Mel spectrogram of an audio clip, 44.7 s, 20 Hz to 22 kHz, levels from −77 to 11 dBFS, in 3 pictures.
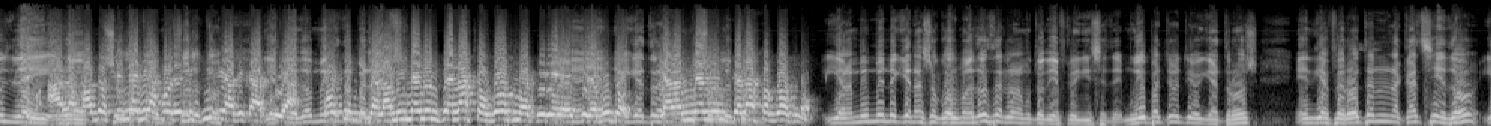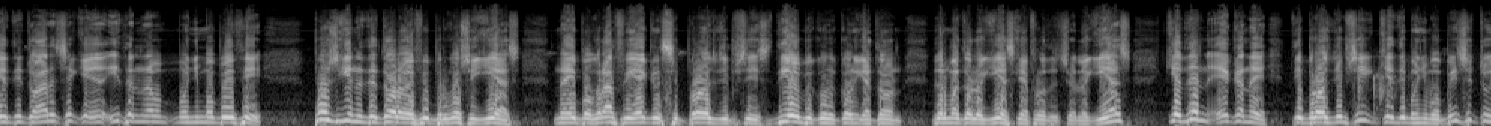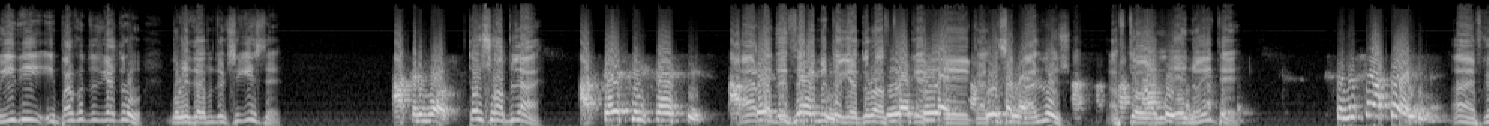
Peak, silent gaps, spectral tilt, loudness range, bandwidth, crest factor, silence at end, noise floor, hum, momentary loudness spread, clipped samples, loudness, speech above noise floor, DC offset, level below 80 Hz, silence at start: -2 dBFS; none; -4.5 dB/octave; 7 LU; 19 kHz; 8 dB; 0 s; -50 dBFS; none; 9 LU; under 0.1%; -9 LUFS; 40 dB; under 0.1%; -38 dBFS; 0 s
